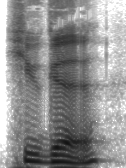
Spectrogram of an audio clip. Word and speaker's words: hygge: Pronounced hygge, the word is said to have no direct translation in English, though cozy comes close.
